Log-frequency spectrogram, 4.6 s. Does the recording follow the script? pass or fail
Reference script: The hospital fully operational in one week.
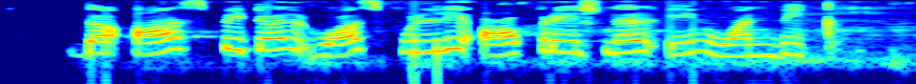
fail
